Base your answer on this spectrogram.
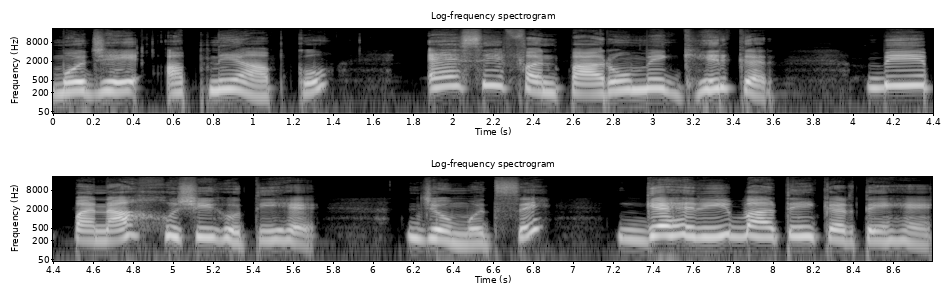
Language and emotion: Urdu, happy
